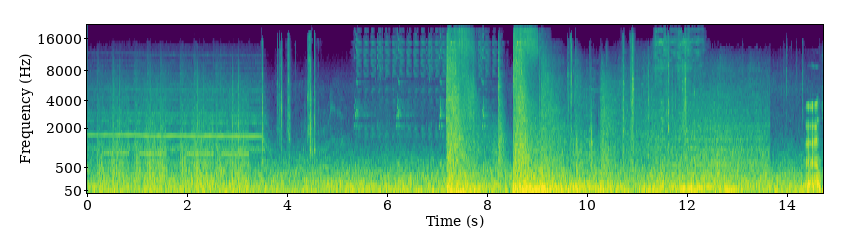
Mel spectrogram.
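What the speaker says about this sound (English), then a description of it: "Who the heck's firing at me now?" Sci-fi weapons fire in Empyrion Galactic Survival Alpha 11.5: harsh blasts and rumbling bursts strike amid a steady background hum, with two louder impacts standing out midway, and no talk.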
